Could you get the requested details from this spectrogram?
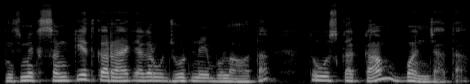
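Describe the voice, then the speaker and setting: A teacher giving a recorded grammar lesson, speaking at an ordinary middle pitch. Each example sentence is read out and then unpacked in plainer words. The viewers are often addressed as friends. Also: moderate pace, vocal fry, darkish tone. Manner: reads each example sentence aloud, then translates and explains it. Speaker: language teacher. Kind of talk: explaining grammar in a video lesson.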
